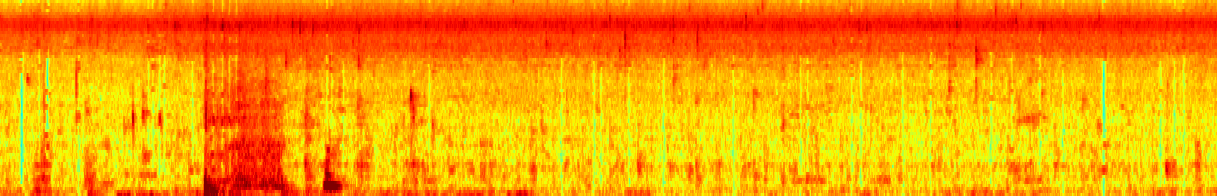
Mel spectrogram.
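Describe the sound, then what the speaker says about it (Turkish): Steady hiss of tap water running into a kitchen sink while an item is washed underneath, with a brief louder splash and clatter early on, then a constant, even flow. "Şöyle yıkamalım bunu da."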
